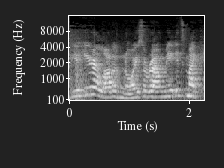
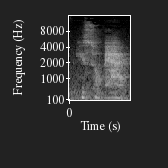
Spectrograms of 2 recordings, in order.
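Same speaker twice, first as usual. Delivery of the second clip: soft unvoiced whisper; whispered aside; 2 semitones lower, 13 dB quieter than usual. Real, not acted. Owner whispering to viewers about her naughty kitten. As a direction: whisper it like a secret.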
